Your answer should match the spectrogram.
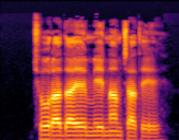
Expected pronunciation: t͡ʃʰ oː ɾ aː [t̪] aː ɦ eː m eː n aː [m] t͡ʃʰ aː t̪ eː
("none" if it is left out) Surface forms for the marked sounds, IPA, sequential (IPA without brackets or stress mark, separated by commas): d̪, m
